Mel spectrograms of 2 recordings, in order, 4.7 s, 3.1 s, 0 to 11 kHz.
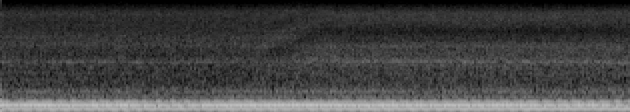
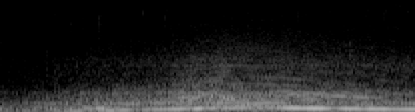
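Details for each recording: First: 2013 Chevy Cruze, first startup after the correct ignition coil was fitted (a bad coil had mistakenly been reinstalled): steady, even idle with no misfires. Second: 2013 Chevy Cruze that won't exceed about 30 mph, at full throttle: revs climb with no turbo whistle or spool-up, boost reading zero; earlier whining noise from engine; turbocharger failed, no boost.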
